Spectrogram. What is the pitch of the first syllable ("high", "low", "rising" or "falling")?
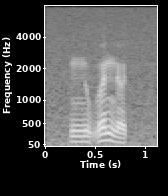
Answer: rising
